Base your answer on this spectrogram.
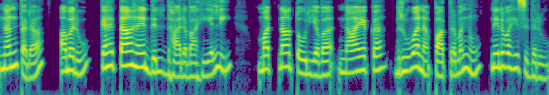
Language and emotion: Kannada, neutral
